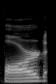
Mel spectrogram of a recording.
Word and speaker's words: Fard: on behalf of soin or I go fard and then I spell it out F ard because you don't know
